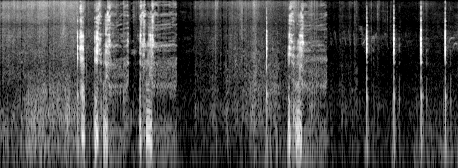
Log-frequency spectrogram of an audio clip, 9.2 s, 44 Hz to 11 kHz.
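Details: Angry male Western Capercaillie in Lääne-Nigula parish, Läänemaa, Estonia, April 2021: sharp broadband clicks and rasping bursts come in uneven clusters, then a string of isolated dry snaps separated by quiet gaps.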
